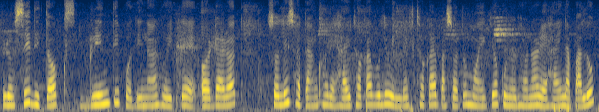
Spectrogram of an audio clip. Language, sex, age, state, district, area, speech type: Assamese, female, 18-30, Assam, Kamrup Metropolitan, urban, read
